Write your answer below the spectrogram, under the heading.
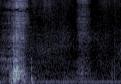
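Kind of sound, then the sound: human body sound, sniffling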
